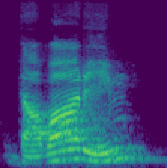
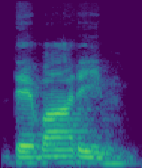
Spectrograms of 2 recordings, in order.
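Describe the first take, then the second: First: "davarim" with a full "a" in "da"; unreduced first vowel. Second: "devarim" with "de" cut short, weight on the ending; shortened first vowel. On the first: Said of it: "but it's not davarim". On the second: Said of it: "we have to shorten here". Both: Shown as a demonstration.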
